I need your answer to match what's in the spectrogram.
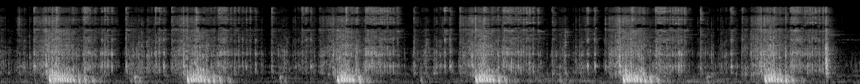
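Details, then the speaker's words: Kisan Kraft / R Yantra 58cc two-stroke chainsaw, after fitting a new spark plug: still surges in short bursts about every 1.5 s and sags instead of holding revs under throttle; problem not solved. Dust-clogged carburettor restricting fuel now suspected, to be washed. "Machine में new spar plug लगाने के बाद भी machine का problem solve नहीं हुआ है"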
